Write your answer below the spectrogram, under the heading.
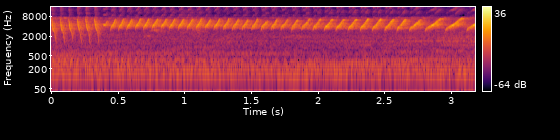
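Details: Canary song made of a rapid, even trill of high repeated notes, sustained throughout and quickening into sharper sweeps at the end, low hum underneath.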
